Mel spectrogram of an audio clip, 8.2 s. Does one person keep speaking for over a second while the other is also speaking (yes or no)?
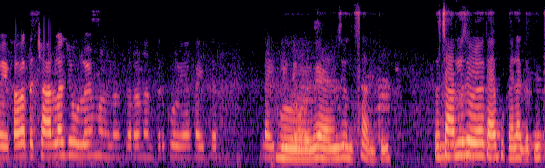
no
